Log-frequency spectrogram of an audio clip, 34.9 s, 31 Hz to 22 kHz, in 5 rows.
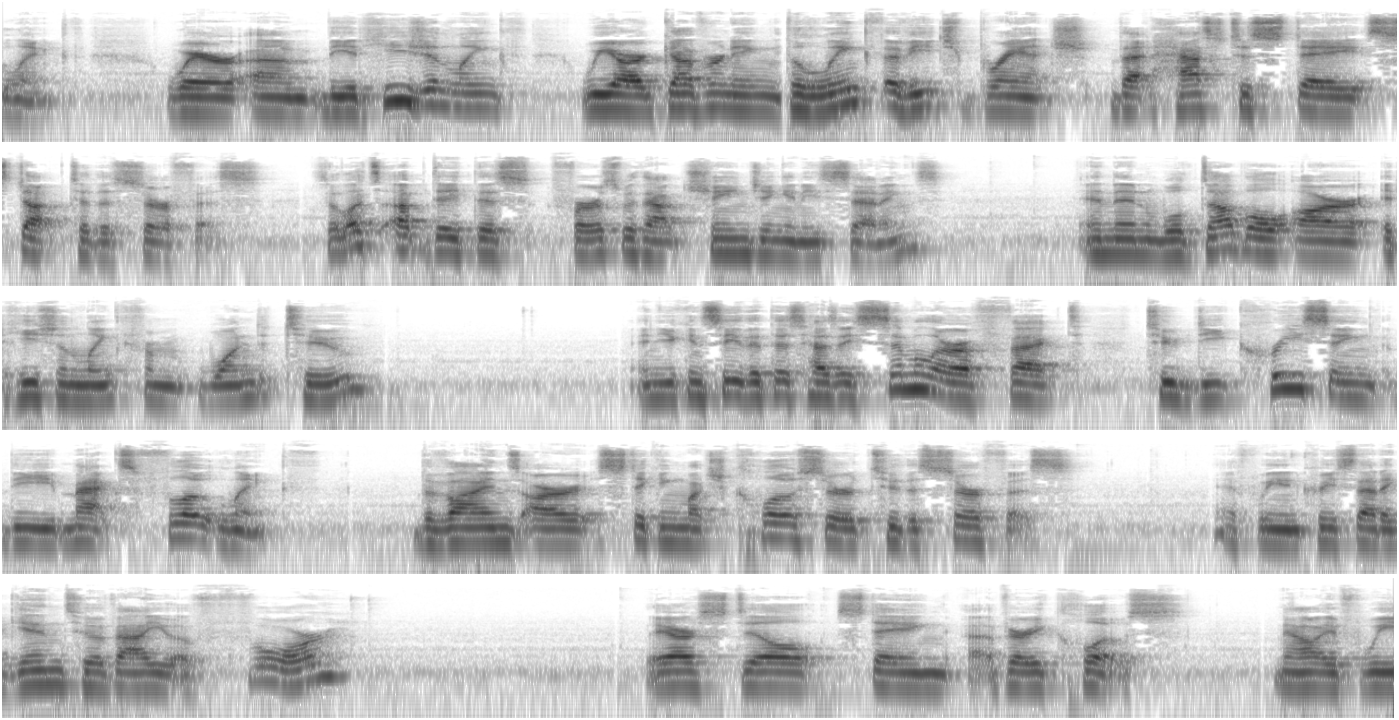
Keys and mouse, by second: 10.2-11.5 drag, 11.5-14.9 middle drag, 14.9-16.2 drag, 16.9 click, 23.8-27.7 middle drag, 27.7-29.6 drag, 30.5 click, 31.4 middle click, 32.2-34.2 middle drag, 34.7 middle click.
